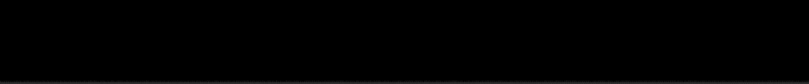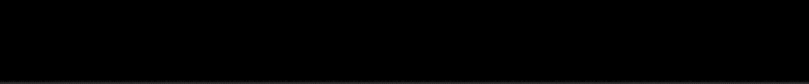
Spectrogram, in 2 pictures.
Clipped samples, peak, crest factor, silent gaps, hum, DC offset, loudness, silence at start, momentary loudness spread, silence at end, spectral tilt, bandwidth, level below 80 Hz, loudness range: under 0.1%; -56 dBFS; 6 dB; none; 50 Hz at -65 dBFS; under 0.1%; -67 LUFS; 0 s; 0 LU; 0 s; -5.5 dB/octave; 12.5 kHz; -64 dBFS; 0 LU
